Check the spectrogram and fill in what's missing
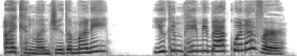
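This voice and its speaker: A sweet teenage schoolgirl speaks gently and reassuringly in a high, lifting voice, as a woman puts her on. She sounds like an eager friend from an animated storybook. The recording is dry and close. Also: brisk, no room sound. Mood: kind.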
